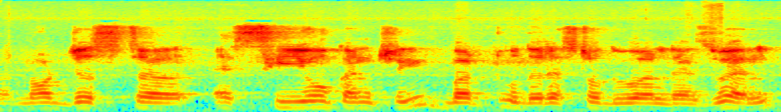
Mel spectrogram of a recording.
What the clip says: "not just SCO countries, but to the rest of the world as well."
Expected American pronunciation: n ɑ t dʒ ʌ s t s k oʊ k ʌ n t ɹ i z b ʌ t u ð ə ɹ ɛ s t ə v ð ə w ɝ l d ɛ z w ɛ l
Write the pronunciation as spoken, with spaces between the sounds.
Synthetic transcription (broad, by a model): n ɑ t dʒ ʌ s t s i oʊ k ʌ n t ɹ i b ʌ t u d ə ɹ ɛ s t ə v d ə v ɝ l d ɛ z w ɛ l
